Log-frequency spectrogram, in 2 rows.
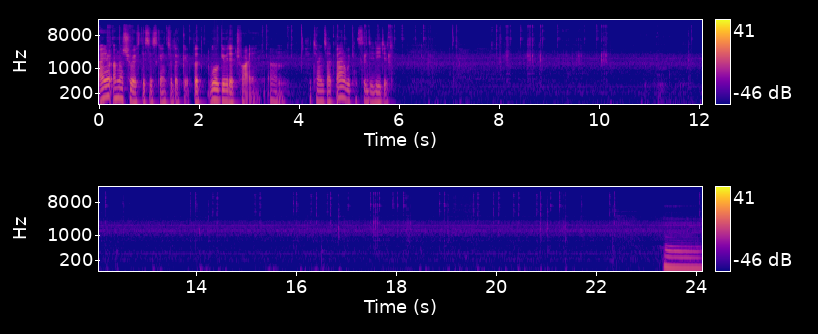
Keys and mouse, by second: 0.5 Tab, 2.7 Tab, 3.0 r, 3.5 g, 5.3 Tab, 5.3 r, 6.7 Tab, 6.8 r, 7.2 g, 8.1 Tab, 10.3 Tab, 10.9 a, 11.5 l, 13.2 g, 14.2 shift+d, 14.5 r, 15.5 g, 16.1 r, 16.5 g, 17.0 Tab, 17.5 middle click, 18.5-20.5 typing, 19.1 Tab, 21.1 Tab, 21.4 Tab.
